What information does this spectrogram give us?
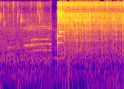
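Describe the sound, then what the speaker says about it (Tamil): Mustard seeds and curry leaves hit hot oil in a pressure cooker, setting off a sudden loud burst of sizzling and crackling after a quiet moment. The fry then holds steady and close. "எண்ணெயில் கடுகு தாளிப்புக்கு தேவையான கடுகு கருவேப்பில்லை போட்டுக்குவோம்"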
